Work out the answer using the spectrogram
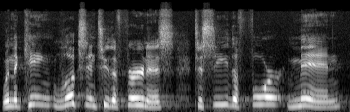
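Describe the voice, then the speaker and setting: A pastor delivering a sermon, swinging between quiet reflection and emphatic, louder stretches. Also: male voice, very high voice, slow pace, low-quality recording.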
